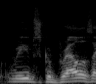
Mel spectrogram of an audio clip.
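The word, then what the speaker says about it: Reeves Gabrels: Rhys Gabriel, was that another one of his? – Reeves Gabriels, I guess is how you say his name.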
